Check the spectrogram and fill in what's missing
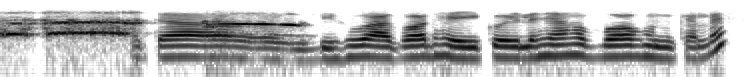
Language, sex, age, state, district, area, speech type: Assamese, female, 30-45, Assam, Charaideo, rural, conversation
